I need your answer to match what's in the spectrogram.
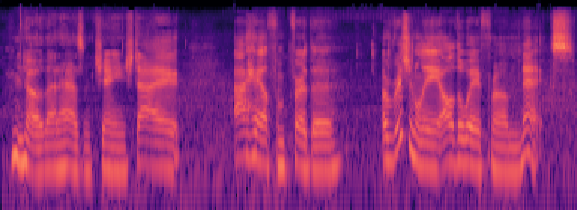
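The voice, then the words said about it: Put-on accent, done badly. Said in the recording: “I thought maybe that accent was common in Sothis now ... That's really bad here ... Why am I talking in that accent? ... I don't know why you're talking like that accent.”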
